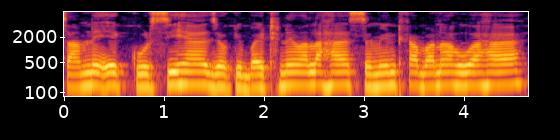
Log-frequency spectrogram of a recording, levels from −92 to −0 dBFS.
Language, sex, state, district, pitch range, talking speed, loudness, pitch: Hindi, male, Jharkhand, Palamu, 140-150 Hz, 180 wpm, -13 LUFS, 150 Hz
